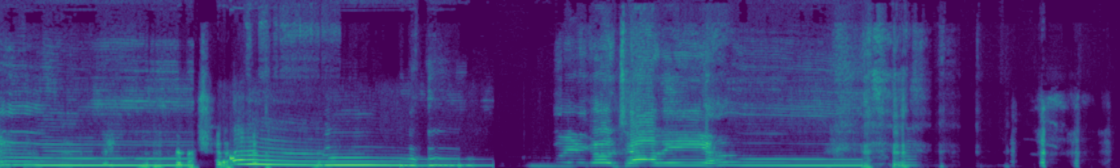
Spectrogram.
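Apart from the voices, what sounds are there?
dog howling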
